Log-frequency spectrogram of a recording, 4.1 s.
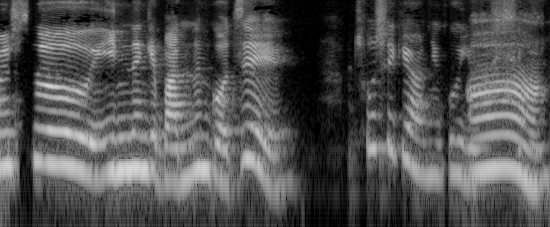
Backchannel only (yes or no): no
